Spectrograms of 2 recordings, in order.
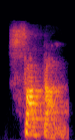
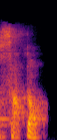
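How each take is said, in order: First: The word is said with a marked accent. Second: The word is said plainly, without the accent. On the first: The speaker calls it right. "avec l'accent" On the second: The speaker calls it wrong. "Et non"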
